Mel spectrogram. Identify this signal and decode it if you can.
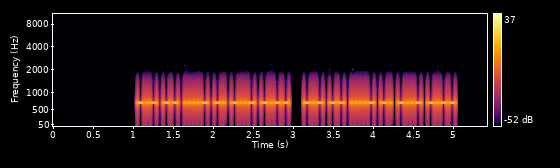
Morse code, heard as a keyed tone, about 44 wpm, 700 Hz. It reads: KM4NXY KM4NXY
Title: USA Call Signs Repeated 2x 45wpm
